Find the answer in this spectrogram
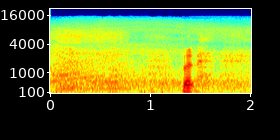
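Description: Concept2 RowErg's air-resistance flywheel whooshing as one drive spins it up, a rushing sound of a little over a second that then eases off. One short spoken word follows about a second and a half in.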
